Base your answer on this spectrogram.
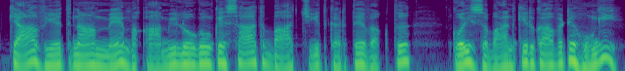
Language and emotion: Urdu, fearful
